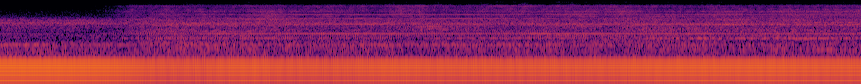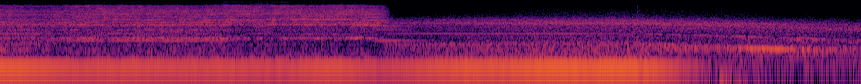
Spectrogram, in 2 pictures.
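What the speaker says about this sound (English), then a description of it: "I showed him how to cut the pieces to length using the T-square" A table saw hums steadily for about fifteen seconds while wood pieces are cut to length, with a brief louder hiss of the blade biting through the wood before it winds down.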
